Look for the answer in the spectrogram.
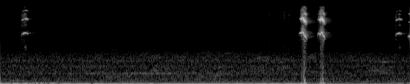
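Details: House finch nestlings, five hatchlings in the nest, give a few thin, very high squeaky peeps, one early and a quick pair near the end, over a low, steady background hum.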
